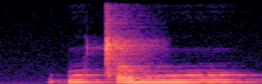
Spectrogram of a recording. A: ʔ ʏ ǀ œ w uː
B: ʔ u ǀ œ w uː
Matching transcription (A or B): B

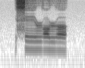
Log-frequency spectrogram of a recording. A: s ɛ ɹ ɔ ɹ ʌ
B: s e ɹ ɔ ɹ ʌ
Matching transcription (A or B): B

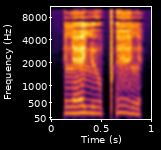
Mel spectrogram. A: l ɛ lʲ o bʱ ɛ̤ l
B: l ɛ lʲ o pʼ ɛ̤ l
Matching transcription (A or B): B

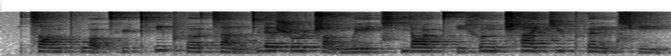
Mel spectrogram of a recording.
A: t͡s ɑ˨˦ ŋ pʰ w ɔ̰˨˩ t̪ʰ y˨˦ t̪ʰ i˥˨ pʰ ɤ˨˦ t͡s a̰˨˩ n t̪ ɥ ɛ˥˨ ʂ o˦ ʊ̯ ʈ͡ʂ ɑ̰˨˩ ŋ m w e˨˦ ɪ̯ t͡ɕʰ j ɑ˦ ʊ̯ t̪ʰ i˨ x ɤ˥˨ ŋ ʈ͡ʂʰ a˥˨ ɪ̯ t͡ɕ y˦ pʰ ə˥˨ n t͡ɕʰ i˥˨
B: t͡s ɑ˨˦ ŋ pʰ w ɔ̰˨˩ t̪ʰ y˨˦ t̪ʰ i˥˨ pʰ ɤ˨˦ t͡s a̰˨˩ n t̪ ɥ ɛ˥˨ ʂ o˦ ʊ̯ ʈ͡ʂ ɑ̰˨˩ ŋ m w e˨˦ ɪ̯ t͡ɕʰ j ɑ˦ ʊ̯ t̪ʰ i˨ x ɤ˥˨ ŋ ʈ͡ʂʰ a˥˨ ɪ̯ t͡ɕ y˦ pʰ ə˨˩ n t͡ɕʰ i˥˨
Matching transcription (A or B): A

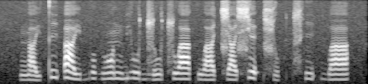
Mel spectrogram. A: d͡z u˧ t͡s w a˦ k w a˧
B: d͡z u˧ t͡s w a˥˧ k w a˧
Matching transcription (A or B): A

